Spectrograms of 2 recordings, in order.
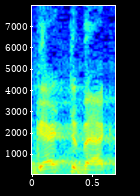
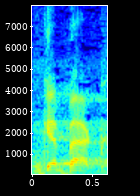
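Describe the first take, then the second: First: "get back" with the t fully released; over-careful "get back", little vowel after the t; unlinked "get back". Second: "get back" run together, the t barely released; connected "get back" as one unit; linked "get back". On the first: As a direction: sound GET and BACK separately, with an audible t. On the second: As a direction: hold the t of GET straight into BACK. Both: Shown as a demonstration. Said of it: "मैं get back नहीं कह रहा".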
